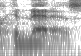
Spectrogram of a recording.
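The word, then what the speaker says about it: Ximénez: gonna in the Spanish Cardinal Jimenez as we usually say with him spelled with an X and Jimenez was a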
